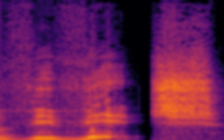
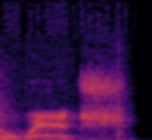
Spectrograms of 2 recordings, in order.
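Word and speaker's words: The VVitch: the movie itself is titled the vivit with two v's instead of a w so the pronounce it as witch I know but this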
